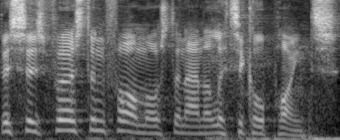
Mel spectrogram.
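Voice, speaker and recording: A man's bright, sharp voice with a strong North Welsh accent, at a moderate pace. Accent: Anglesey Welsh accent, strong. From Wales, Anglesey. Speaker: professor. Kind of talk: conference talk.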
